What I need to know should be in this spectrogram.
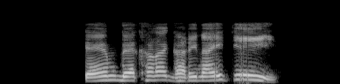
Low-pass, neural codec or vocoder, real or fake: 7.2 kHz; codec, 44.1 kHz, 3.4 kbps, Pupu-Codec; fake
